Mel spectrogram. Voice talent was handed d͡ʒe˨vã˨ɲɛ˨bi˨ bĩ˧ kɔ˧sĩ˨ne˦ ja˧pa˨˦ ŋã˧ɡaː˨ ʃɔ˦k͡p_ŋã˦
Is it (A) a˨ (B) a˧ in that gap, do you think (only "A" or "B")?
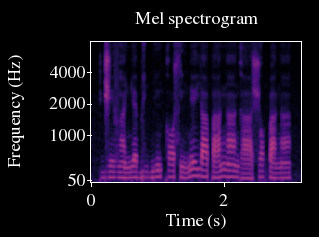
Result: B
